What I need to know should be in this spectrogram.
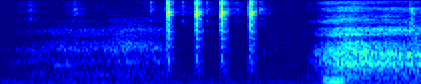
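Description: Short, soft clicks sound as letters are typed in quick succession.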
